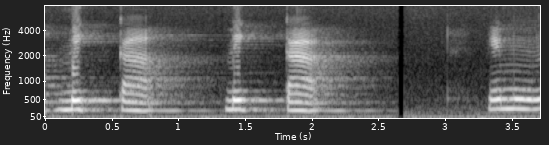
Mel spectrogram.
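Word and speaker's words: 三日: À, mikka, mikka.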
